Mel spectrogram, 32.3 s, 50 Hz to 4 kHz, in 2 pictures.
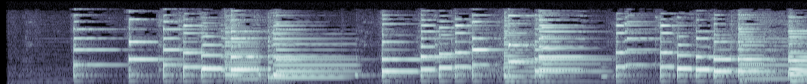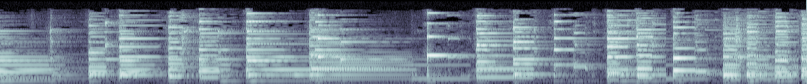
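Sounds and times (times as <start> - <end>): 
guitar: 0.2 - 32.2.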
